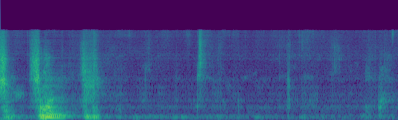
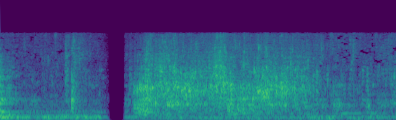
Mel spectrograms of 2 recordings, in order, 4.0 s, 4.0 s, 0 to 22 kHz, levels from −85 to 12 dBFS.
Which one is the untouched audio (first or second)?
second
